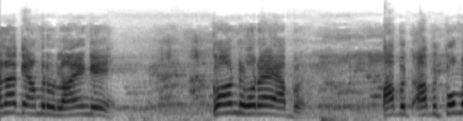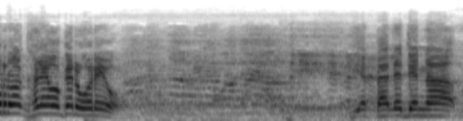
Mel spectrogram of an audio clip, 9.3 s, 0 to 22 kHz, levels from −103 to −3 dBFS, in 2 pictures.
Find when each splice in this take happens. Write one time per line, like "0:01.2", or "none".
0:08.1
